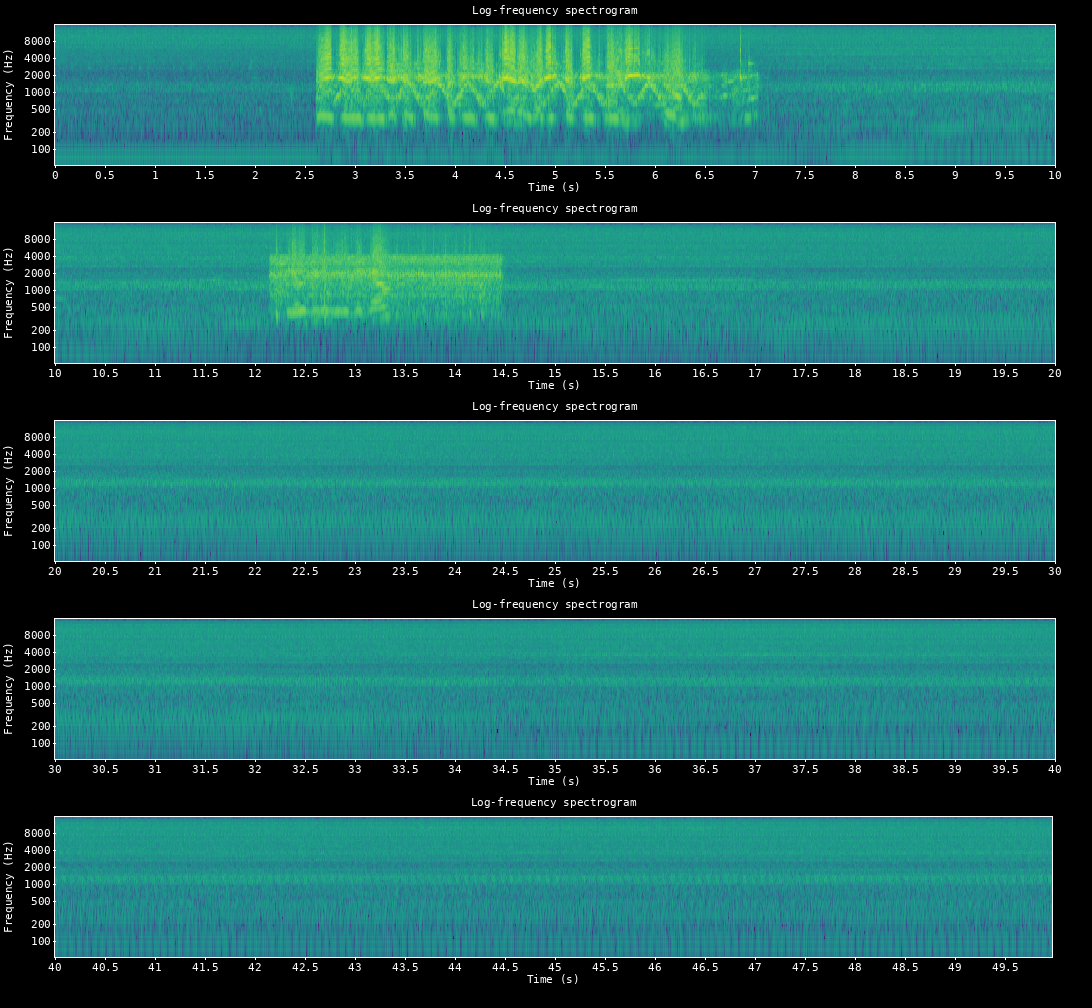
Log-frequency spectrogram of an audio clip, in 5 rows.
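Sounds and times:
fire engine running: 0.0 - 49.9
held hum: 2.3 - 7.2, 12.2 - 14.5.

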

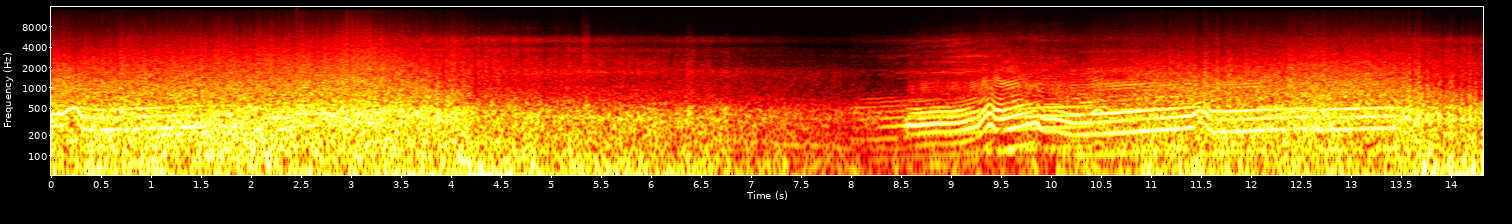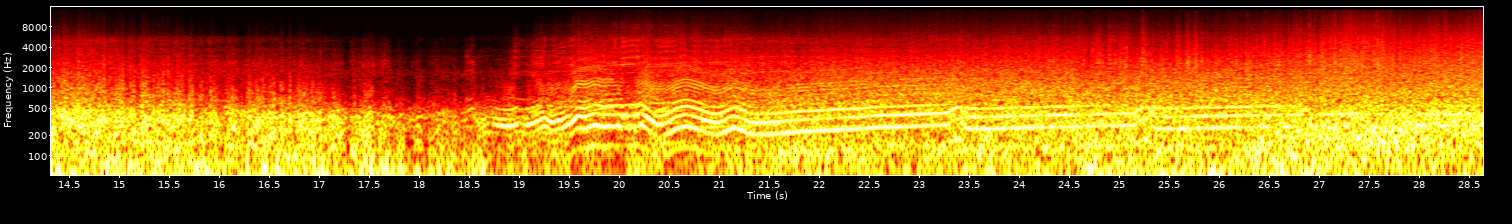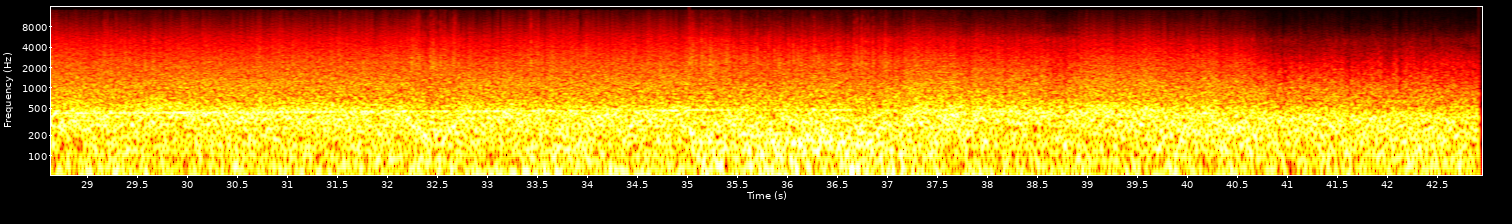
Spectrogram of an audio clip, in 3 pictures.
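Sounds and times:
dirt bike engine revving: 8.0 - 14.1, 18.5 - 40.5.

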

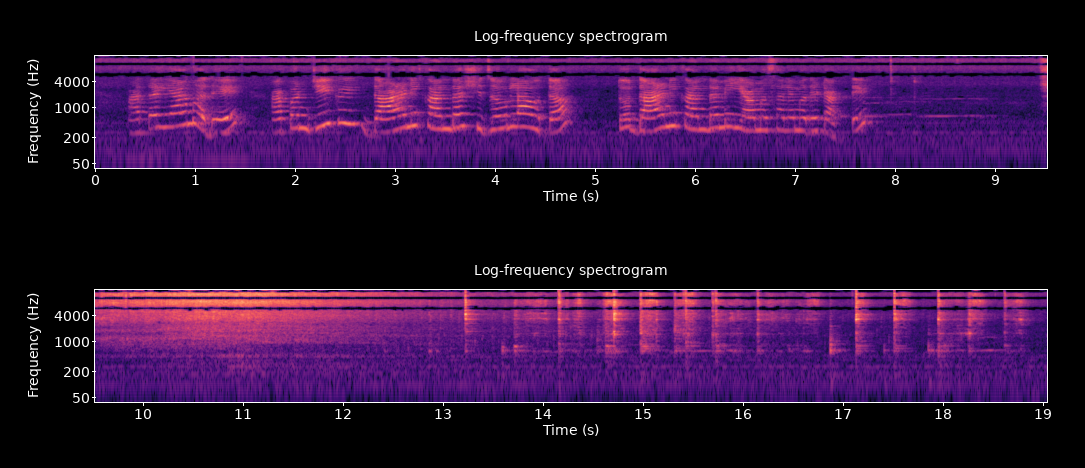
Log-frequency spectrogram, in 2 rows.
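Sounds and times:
loud sizzle in hot oil: 9.4 - 19.0
metal ladle scraping steel pan: 12.8 - 19.0.

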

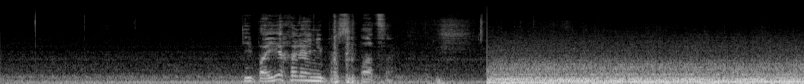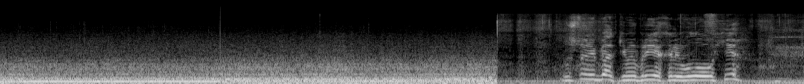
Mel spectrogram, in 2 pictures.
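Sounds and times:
car engine and tyre drone: 3.9 - 16.0.

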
